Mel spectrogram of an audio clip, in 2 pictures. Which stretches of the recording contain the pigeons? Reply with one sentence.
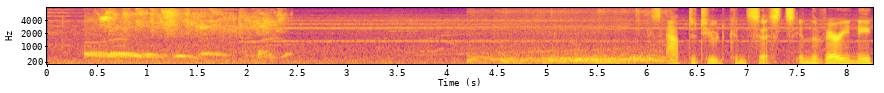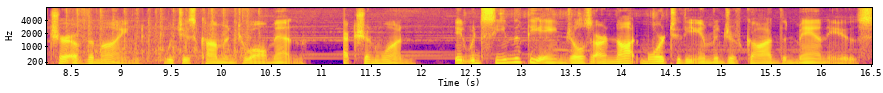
You can hear the pigeons from 0.3 to 2.5 s, from 4.2 to 6.3 s, from 8.4 to 10.5 s and from 12.4 to 14.5 s.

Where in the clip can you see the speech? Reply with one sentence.
You can hear the speech from 6.0 to 16.4 s.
